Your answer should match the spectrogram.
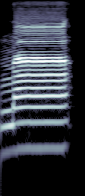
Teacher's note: ایک الف کی مقدار کھینچ کر پڑھیں گے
